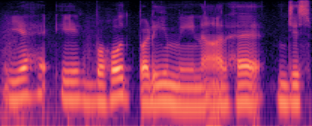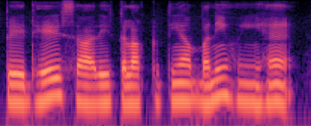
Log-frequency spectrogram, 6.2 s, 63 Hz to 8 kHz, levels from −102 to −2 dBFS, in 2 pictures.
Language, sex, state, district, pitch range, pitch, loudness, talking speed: Hindi, male, Uttar Pradesh, Jalaun, 150-175 Hz, 160 Hz, -29 LUFS, 125 wpm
